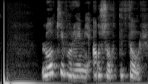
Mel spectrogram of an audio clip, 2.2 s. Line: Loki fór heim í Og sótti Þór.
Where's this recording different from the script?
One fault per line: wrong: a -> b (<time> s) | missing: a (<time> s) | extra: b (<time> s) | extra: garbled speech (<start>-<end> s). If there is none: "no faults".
no faults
